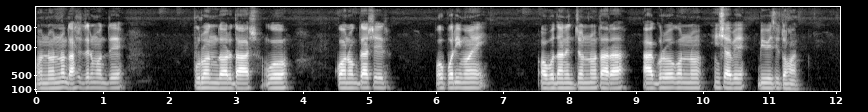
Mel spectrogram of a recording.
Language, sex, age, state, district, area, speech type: Bengali, male, 18-30, West Bengal, Uttar Dinajpur, urban, read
